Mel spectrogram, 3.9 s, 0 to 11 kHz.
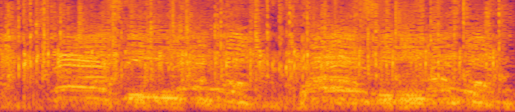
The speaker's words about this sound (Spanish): quien se apuntó para dirigir el Frente Amplio por México cerca de las 10.30 de la mañana, con fuerte respaldo de seguidores que no titubearon en gritarle porras y en compañía de su esposa.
